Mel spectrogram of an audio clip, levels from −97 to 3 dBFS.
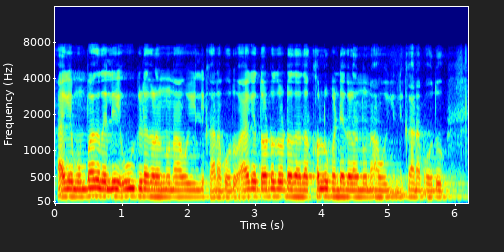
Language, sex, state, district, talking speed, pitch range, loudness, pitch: Kannada, male, Karnataka, Koppal, 145 wpm, 125-135 Hz, -13 LUFS, 130 Hz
